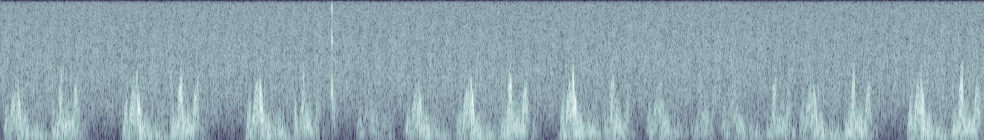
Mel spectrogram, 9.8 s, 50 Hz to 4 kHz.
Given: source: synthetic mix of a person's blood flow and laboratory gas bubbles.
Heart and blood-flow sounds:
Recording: Doppler ultrasound of blood flow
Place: precordium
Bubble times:
2.93-2.99 s: bubbles
3.27-3.38 s: bubbles
From the record:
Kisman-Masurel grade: 111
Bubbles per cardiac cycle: 1 to 2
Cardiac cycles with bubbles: 1 to 10%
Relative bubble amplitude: barely perceptible (0.100 to 0.250)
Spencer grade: 1 (occasional bubble signal discernible with the cardiac motion signal, with majority of cardiac periods free of bubbles)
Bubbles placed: only in the low amplitude regions of the cardiac cycle

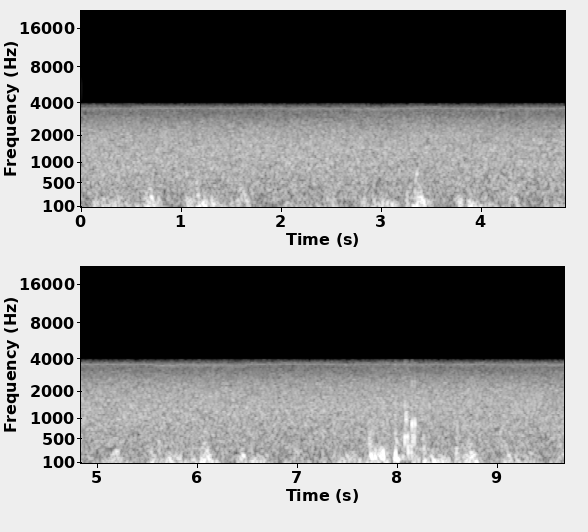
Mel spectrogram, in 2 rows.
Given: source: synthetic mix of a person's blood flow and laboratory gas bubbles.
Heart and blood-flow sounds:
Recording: Doppler ultrasound of blood flow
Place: precordium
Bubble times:
7.68-8.21 s: bubbles
From the record:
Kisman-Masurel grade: 213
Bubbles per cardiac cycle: several, 3 to 8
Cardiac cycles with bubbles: 1 to 10%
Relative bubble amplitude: loud (0.450 to 0.775)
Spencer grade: 1 (occasional bubble signal discernible with the cardiac motion signal, with majority of cardiac periods free of bubbles)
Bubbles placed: anywhere in the cardiac cycle

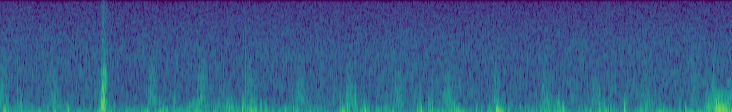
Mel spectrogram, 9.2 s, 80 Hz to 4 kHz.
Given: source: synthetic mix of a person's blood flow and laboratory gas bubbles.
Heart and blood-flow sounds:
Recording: Doppler ultrasound of blood flow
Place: subclavian vein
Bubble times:
1.26-1.35 s: bubbles
From the record:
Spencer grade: 1 (occasional bubble signal discernible with the cardiac motion signal, with majority of cardiac periods free of bubbles)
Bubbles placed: anywhere in the cardiac cycle

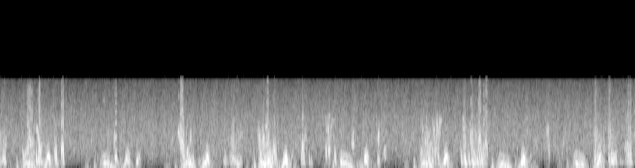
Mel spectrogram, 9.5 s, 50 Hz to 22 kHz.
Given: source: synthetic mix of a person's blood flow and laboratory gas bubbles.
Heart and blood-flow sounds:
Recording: Doppler ultrasound of blood flow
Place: precordium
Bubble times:
0.00-0.11 s: bubbles
0.31-0.66 s: bubbles
0.77-0.98 s: bubbles
1.50-1.85 s: bubbles
2.03-2.12 s: bubbles
2.64-2.94 s: bubbles
3.33-3.64 s: bubbles
3.83-4.17 s: bubbles
4.46-4.69 s: bubbles
4.85-5.17 s: bubbles
5.26-5.33 s: bubbles
5.63-5.71 s: bubbles
5.74-5.80 s: bubbles
6.29-6.63 s: bubbles
6.88-7.33 s: bubbles
8.18-8.25 s: bubbles
8.88-9.07 s: bubbles
9.10-9.54 s: bubbles
From the record:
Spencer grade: 3 (all of the cardiac periods contain showers or single bubble signals, but not dominating or overriding the cardiac motion signals)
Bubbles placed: only in the low amplitude regions of the cardiac cycle

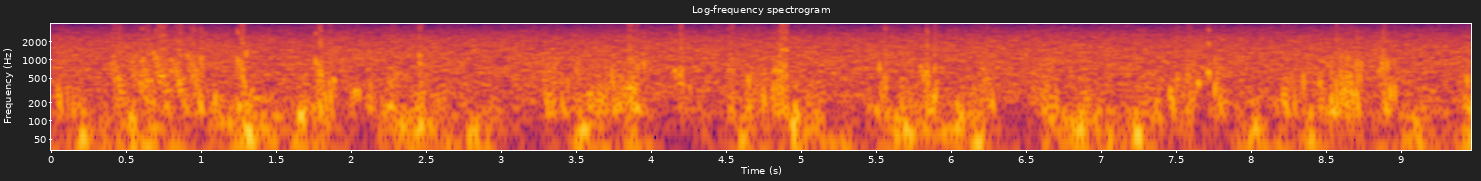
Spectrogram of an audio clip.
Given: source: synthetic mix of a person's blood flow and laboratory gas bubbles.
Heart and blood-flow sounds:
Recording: Doppler ultrasound of blood flow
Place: precordium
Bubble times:
0.00-0.24 s: bubbles
0.38-1.14 s: bubbles
1.20-1.34 s: bubbles
1.66-2.35 s: bubbles
2.42-2.51 s: bubbles
3.25-4.01 s: bubbles
4.12-4.29 s: bubbles
4.47-4.94 s: bubbles
5.47-5.60 s: bubbles
5.65-5.71 s: bubbles
5.73-5.93 s: bubbles
6.16-6.31 s: bubbles
6.52-6.72 s: bubbles
7.44-7.87 s: bubbles
8.12-8.75 s: bubbles
8.81-8.99 s: bubbles
9.37-9.47 s: bubbles
From the record:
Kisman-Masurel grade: 342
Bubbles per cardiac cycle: rolling drumbeat, 9 or more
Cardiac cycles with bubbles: 100%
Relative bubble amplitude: moderate (0.250 to 0.450)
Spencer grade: 3 (all of the cardiac periods contain showers or single bubble signals, but not dominating or overriding the cardiac motion signals)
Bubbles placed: anywhere in the cardiac cycle

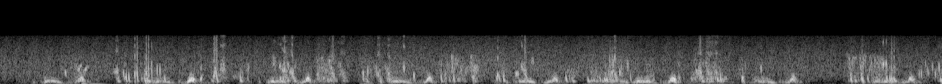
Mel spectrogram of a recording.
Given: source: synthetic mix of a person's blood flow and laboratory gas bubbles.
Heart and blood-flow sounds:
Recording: Doppler ultrasound of blood flow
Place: precordium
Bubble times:
0.61-0.89 s: bubbles
1.12-1.70 s: bubbles
1.97-2.06 s: bubbles
2.08-2.52 s: bubbles
2.65-3.00 s: bubbles
3.13-3.49 s: bubbles
3.60-3.94 s: bubbles
4.01-4.18 s: bubbles
4.36-4.83 s: bubbles
4.94-5.10 s: bubbles
5.13-5.35 s: bubbles
5.62-5.79 s: bubbles
5.85-6.34 s: bubbles
6.39-6.56 s: bubbles
6.77-6.82 s: bubbles
6.89-7.30 s: bubbles
7.39-7.49 s: bubbles
7.58-7.65 s: bubbles
8.45-9.00 s: bubbles
9.15-9.42 s: bubbles
From the record:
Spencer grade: 3 (all of the cardiac periods contain showers or single bubble signals, but not dominating or overriding the cardiac motion signals)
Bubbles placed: only in the low amplitude regions of the cardiac cycle

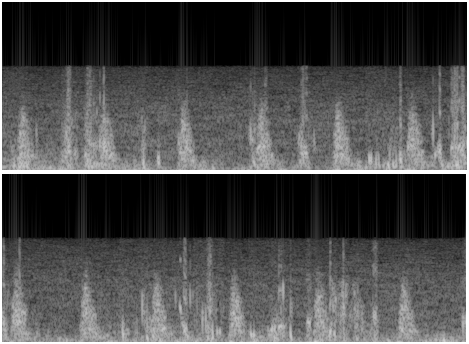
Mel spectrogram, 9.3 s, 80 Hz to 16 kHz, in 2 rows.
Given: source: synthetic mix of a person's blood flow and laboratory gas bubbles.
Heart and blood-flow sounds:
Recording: Doppler ultrasound of blood flow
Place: subclavian vein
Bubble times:
0.06-0.36 s: bubbles
0.58-0.77 s: bubbles
0.80-1.09 s: bubbles
1.36-1.47 s: bubbles
1.53-1.62 s: bubbles
1.75-1.89 s: bubbles
2.46-2.70 s: bubbles
2.73-2.79 s: bubbles
2.94-3.15 s: bubbles
3.63-4.07 s: bubbles
4.29-4.89 s: bubbles
5.82-6.30 s: bubbles
6.37-6.87 s: bubbles
7.11-7.58 s: bubbles
7.67-7.76 s: bubbles
7.89-8.42 s: bubbles
9.23-9.30 s: bubbles
From the record:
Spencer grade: 3 (all of the cardiac periods contain showers or single bubble signals, but not dominating or overriding the cardiac motion signals)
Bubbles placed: anywhere in the cardiac cycle

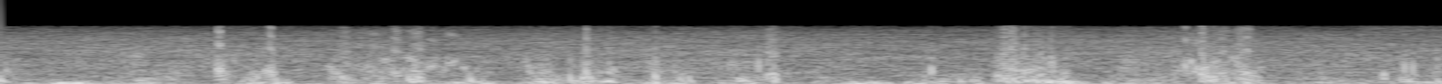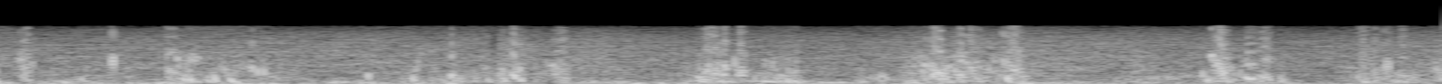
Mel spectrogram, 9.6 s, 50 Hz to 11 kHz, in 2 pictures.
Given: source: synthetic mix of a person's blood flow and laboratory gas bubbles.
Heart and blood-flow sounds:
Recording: Doppler ultrasound of blood flow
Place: precordium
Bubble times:
0.00-0.07 s: bubbles
0.68-0.97 s: bubbles
1.07-1.65 s: bubbles
1.72-2.08 s: bubbles
2.14-2.35 s: bubbles
2.42-2.47 s: bubbles
2.50-2.62 s: bubbles
3.06-3.60 s: bubbles
3.73-4.23 s: bubbles
4.53-4.94 s: bubbles
5.05-5.23 s: bubbles
5.36-5.72 s: bubbles
6.00-6.08 s: bubbles
6.15-6.57 s: bubbles
6.62-6.74 s: bubbles
7.10-7.51 s: bubbles
7.65-7.78 s: bubbles
7.84-8.27 s: bubbles
8.78-9.12 s: bubbles
9.29-9.62 s: bubbles
From the record:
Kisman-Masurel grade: 243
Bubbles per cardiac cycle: several, 3 to 8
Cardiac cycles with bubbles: 100%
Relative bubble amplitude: loud (0.450 to 0.775)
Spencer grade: 3 (all of the cardiac periods contain showers or single bubble signals, but not dominating or overriding the cardiac motion signals)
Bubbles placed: anywhere in the cardiac cycle

